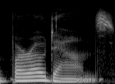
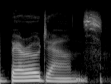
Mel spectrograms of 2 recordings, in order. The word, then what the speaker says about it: Barrow Downs: fog okay def fog on the burrow Downs nope I said it wrong but okay but you borrow fog on the borrow Downs Barrow down oh my God St Barrow Barrow Barrow okay sorry fog on the Barrow Downs thank you so much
